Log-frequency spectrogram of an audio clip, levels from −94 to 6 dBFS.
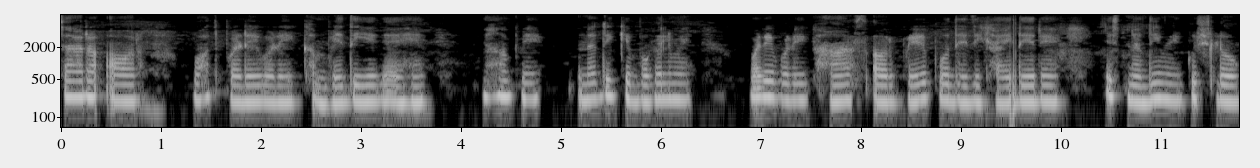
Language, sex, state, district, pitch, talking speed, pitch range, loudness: Hindi, female, Uttar Pradesh, Etah, 200 Hz, 160 wpm, 190-220 Hz, -28 LUFS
